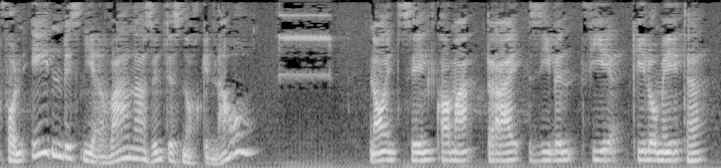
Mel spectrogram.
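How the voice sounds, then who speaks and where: A cheeky computer sidekick for a sci-fi radio play. The delivery is pompous and sarcastic, full of sweeping, mock-servile flourishes at a medium pitch. The sound is a little muffled, with faint noise behind it. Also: male voice, expressive, unhurried, a bit bright. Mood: mock-servile, smug.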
